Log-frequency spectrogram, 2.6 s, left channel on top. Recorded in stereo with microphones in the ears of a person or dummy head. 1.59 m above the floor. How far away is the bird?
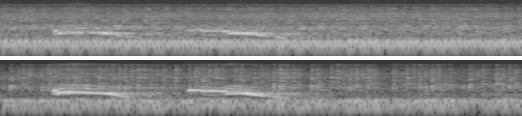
About 0.8 m.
